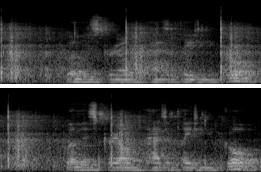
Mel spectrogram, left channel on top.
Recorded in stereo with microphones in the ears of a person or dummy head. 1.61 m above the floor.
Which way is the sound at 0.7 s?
60° right (ahead or behind).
